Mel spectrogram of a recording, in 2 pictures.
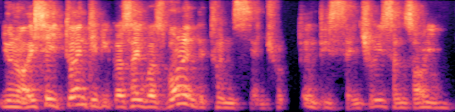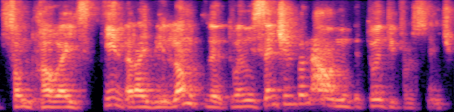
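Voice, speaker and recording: Speaking with a Spanish accent, a man uses a fairly high voice that swings very widely in pitch. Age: 60s. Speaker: physicist. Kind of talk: lecture. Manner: halting.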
